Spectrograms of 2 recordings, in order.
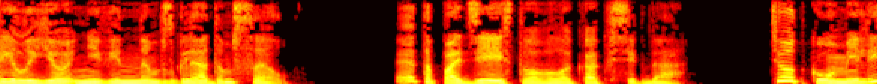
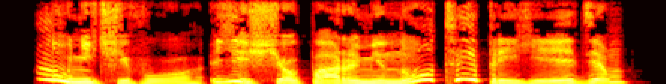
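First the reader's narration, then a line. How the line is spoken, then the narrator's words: Unctuous drawl. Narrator (Russian): протянула елейным тоном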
